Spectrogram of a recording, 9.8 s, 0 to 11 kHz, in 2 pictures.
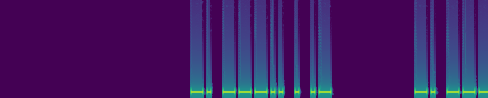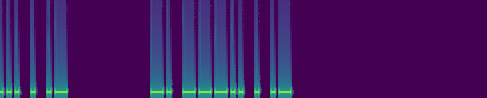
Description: Morse code, heard as a keyed tone, about 30 wpm, 700 Hz. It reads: N8EA N8EA N8EA
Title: USA Call Signs - 4 Characters - Repeated 3x - 30wpm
